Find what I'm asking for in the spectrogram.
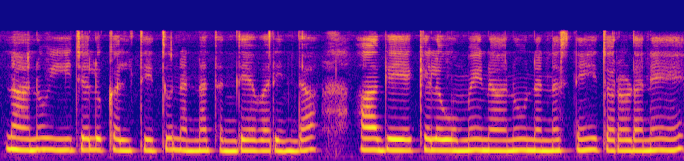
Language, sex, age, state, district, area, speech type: Kannada, female, 18-30, Karnataka, Tumkur, urban, spontaneous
